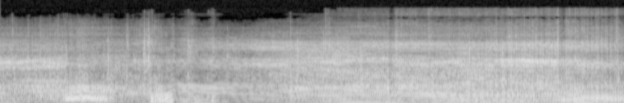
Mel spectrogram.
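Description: Off-road dirt bike engine under hard throttle, its pitch rising and falling repeatedly as the rider opens and closes the throttle and shifts. The engine note drops away abruptly at the very end.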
